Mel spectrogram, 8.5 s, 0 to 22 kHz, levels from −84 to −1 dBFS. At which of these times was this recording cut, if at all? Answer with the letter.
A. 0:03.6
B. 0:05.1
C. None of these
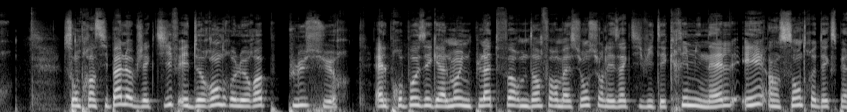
A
